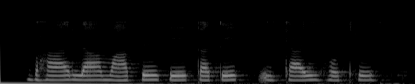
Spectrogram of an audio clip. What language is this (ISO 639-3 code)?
hne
